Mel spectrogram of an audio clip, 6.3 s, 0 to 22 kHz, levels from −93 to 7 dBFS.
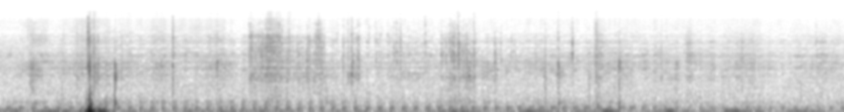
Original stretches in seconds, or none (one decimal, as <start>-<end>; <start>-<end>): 1.6-3.9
